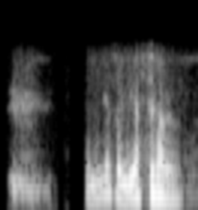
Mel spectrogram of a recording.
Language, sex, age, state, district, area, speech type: Assamese, male, 18-30, Assam, Lakhimpur, urban, conversation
